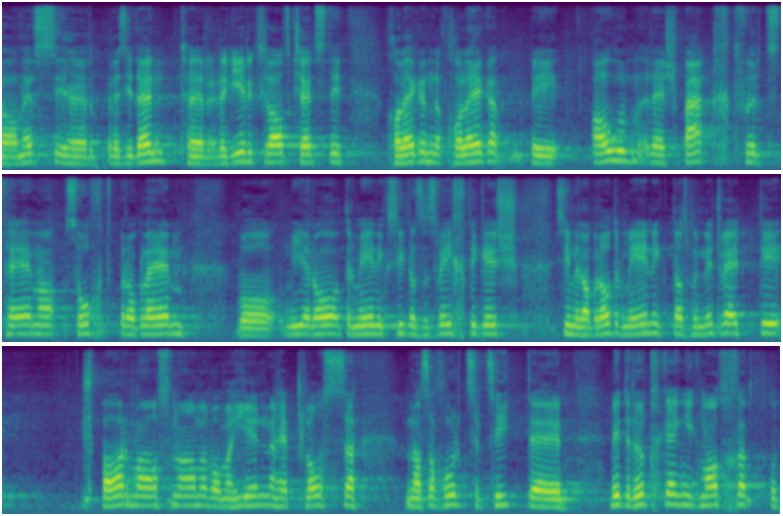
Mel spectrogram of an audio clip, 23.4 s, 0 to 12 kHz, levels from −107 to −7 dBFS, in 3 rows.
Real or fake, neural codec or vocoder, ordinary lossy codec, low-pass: fake; codec, 44.1 kHz, 7.8 kbps, Pupu-Codec; none; 10.8 kHz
